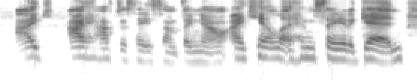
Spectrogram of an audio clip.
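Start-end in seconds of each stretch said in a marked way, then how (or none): none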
